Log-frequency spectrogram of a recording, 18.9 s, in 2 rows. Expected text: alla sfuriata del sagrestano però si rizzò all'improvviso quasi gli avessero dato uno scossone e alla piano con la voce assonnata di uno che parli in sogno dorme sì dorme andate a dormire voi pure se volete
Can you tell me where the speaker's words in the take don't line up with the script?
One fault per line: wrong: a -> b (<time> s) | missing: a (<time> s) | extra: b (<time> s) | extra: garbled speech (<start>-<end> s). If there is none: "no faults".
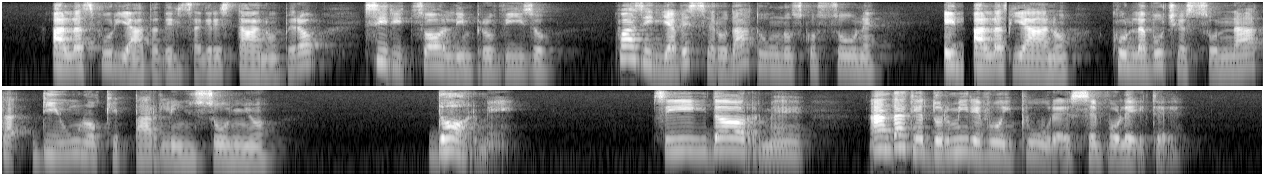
no faults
